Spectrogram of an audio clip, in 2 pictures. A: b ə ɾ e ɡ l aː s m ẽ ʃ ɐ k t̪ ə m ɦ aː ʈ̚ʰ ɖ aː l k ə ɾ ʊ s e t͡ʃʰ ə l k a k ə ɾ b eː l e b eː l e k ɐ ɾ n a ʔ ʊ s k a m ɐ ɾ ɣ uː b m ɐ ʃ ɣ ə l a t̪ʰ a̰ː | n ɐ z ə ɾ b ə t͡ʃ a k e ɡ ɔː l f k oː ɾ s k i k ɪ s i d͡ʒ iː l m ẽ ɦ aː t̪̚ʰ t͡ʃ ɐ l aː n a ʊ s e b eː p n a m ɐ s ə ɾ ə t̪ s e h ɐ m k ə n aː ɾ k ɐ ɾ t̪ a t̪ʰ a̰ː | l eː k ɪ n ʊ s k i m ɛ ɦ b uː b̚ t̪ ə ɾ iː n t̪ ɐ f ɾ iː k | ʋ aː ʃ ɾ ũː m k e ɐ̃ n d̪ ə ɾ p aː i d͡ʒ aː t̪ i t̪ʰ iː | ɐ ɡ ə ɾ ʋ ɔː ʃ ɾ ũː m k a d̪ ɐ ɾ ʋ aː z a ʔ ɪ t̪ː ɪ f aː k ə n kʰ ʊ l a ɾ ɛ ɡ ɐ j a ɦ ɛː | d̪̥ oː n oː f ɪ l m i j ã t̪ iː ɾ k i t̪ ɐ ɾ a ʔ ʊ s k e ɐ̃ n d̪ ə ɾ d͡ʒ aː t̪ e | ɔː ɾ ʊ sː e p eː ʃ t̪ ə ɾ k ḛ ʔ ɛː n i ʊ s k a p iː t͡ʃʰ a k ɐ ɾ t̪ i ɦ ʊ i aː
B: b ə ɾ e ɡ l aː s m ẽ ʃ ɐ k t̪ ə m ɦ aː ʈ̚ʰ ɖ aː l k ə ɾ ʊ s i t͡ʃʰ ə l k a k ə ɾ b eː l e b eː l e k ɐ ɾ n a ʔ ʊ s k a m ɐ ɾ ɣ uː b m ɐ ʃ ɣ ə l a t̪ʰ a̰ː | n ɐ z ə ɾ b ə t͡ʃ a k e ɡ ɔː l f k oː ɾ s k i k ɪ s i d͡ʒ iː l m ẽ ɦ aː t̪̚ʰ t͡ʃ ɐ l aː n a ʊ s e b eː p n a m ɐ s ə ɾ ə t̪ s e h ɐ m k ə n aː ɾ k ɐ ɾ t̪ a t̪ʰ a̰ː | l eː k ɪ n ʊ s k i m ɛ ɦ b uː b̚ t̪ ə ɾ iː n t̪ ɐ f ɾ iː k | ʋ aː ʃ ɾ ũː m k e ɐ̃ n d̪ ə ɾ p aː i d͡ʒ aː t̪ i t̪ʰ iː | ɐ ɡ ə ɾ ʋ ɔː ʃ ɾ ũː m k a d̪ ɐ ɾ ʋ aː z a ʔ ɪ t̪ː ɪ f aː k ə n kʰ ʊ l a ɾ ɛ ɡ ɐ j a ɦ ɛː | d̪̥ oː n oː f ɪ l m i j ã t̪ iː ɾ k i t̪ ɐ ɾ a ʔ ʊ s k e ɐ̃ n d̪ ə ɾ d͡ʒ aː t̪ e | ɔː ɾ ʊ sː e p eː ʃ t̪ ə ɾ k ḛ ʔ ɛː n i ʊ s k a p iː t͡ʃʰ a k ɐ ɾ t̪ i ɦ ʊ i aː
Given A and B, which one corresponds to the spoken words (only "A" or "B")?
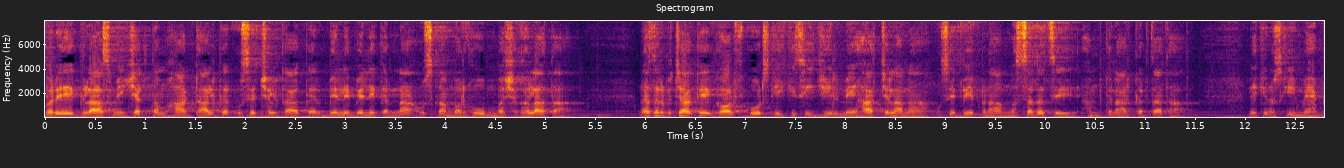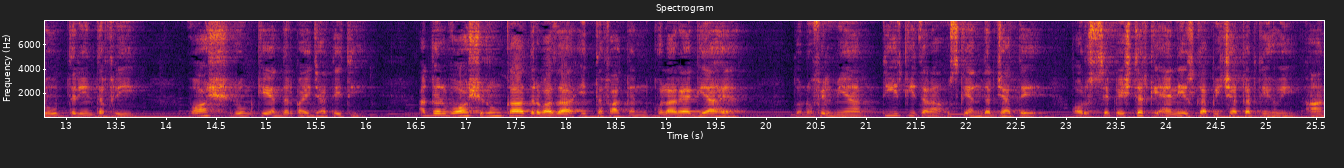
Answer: A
